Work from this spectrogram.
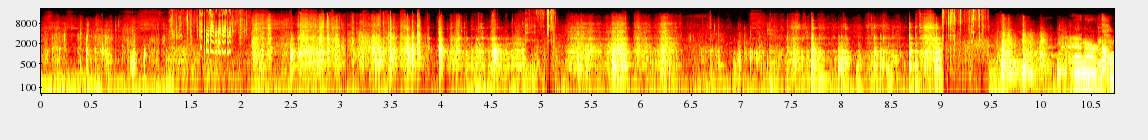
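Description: A Coleman camping stove is handled inside a DIY camper van, producing irregular clattering, metallic knocks and scraping rattles, close and fairly loud, in busy bursts with short pauses.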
